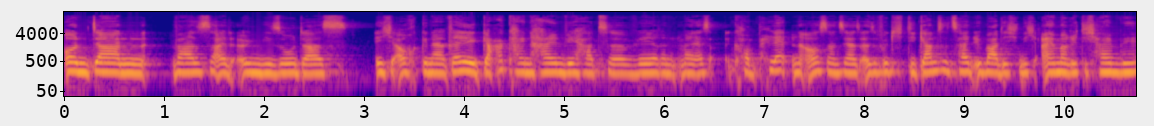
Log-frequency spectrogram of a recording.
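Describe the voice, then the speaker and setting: A woman's medium-pitched voice at a moderate pace, flat and monotone in intonation. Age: young. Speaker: former exchange student. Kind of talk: personal storytelling. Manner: casual, filler-heavy.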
